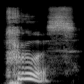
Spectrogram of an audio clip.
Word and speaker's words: Truus: Let's first talk about this is how she pronounces it on the podcast, so I'm just imitating a Dutch woman who's clearly, this is how you're supposed to say it. – Okay. – Truus. – Ooh.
